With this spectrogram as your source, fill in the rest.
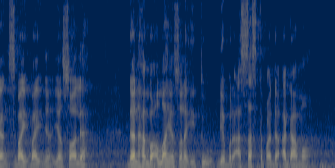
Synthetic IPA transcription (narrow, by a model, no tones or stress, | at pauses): aŋsəbaɪk̚baɪk̚ɲa̰jaŋsɔlɛh | danɦambaʔɑlːɑhjaŋsɔlɛhit̪udiabəɾa̰saskəpadaʔaɡamã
